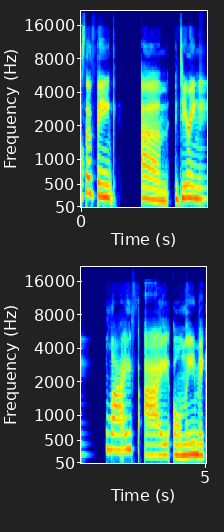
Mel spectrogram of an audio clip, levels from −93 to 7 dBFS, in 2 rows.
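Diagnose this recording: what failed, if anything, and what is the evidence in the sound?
At 2.35 s the speech breaks off. The last sound stretches into a buzzing tail that fades, and silence holds for about the final 300 ms before the speech resumes at 3.04 s. Roughly 0.66 s of material never returns. This is a long network dropout at the network stage. Packets likely stopped arriving, and the receiver's concealment repeated and faded the last sound, then gave up and left silence until the stream resumed.

At 3.39 s there is one sharp click, a thin vertical line across the spectrum, with no audible gap around it. This is dropped samples: a fraction of a millisecond is missing, so the waveform jumps straight from one value to a later one. The short loss points to the driver or buffer stage, which likely skipped a handful of samples during transfer.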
